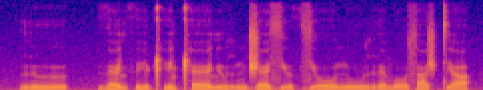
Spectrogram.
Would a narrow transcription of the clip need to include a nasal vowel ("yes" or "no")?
no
